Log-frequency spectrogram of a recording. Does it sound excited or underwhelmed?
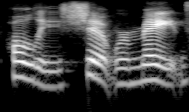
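excited. It is said in an excited, amazed way.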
